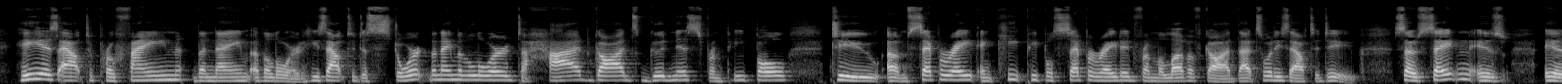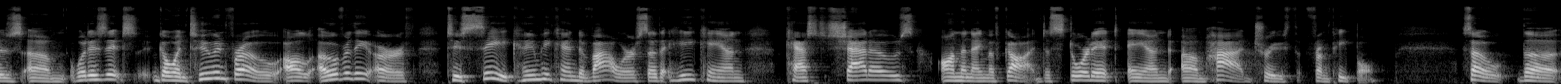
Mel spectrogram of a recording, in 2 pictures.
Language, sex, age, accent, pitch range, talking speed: English, female, 50-69, American, 160-205 Hz, 165 wpm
